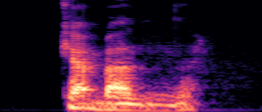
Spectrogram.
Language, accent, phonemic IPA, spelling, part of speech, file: French, Canada, /ka.ban/, cabanes, noun, LL-Q150 (fra)-cabanes.wav
- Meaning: plural of cabane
